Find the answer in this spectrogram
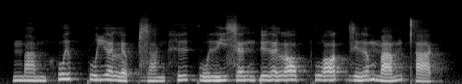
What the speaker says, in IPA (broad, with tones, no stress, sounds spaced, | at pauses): m a̤˨˩ m h w ɨ˦˥ p̚ k w i˧ ə̯ l ə˨˩ p̚ z a̤˨˩ ŋ h ɨ˧ k w ɨ˨˦ j z ə˧ n ɗ ɨ˧ ə̯ l ɔ˦˥ p̚ k w ɔ˦˥ t̚ z ɨ˨˦ ə̯ m a˨˦ m t̪ʰ a˨˩ k̚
